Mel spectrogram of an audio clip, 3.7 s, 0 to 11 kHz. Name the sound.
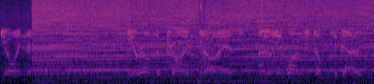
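race car engine leaving the pit lane in video game F1 2013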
